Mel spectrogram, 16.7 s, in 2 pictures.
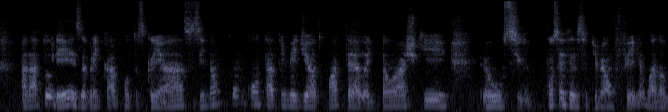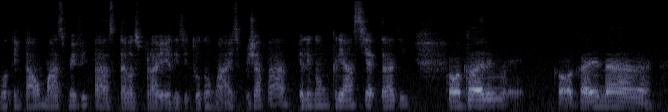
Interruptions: none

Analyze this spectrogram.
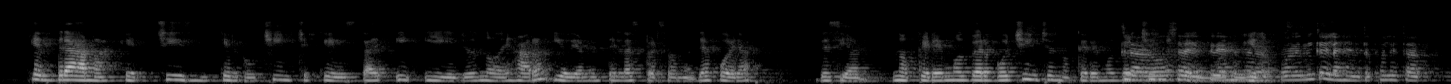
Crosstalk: present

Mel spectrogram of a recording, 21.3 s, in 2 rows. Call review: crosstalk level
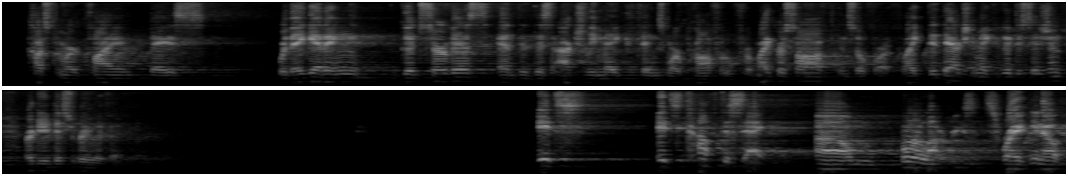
none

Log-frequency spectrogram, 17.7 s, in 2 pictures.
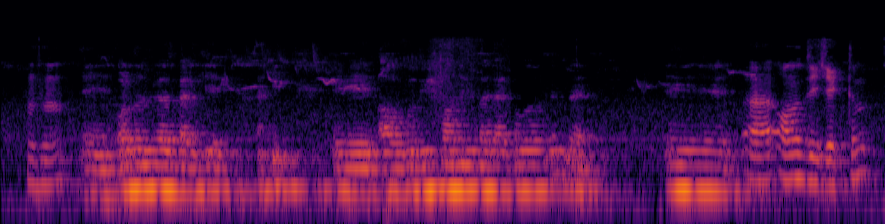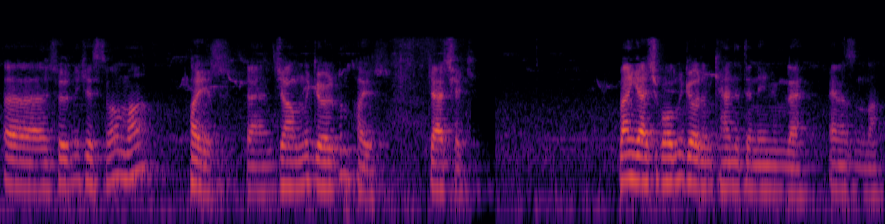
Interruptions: none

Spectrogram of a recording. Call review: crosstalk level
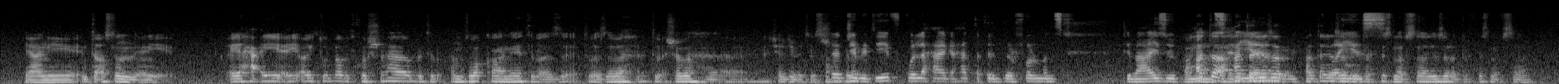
present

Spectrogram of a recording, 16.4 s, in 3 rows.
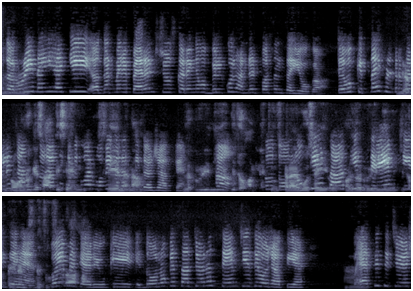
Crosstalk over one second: present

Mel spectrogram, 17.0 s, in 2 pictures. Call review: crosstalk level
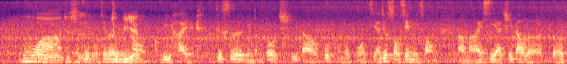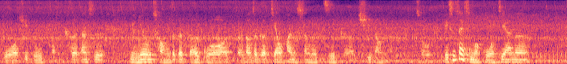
present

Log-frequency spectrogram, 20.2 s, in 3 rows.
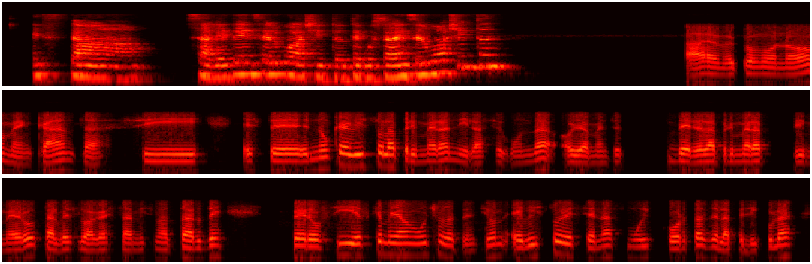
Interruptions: none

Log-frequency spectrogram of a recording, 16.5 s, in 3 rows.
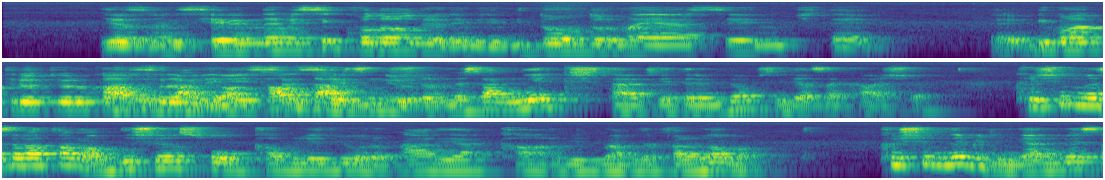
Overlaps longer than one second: present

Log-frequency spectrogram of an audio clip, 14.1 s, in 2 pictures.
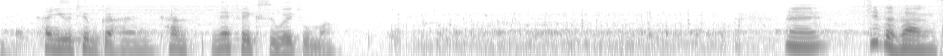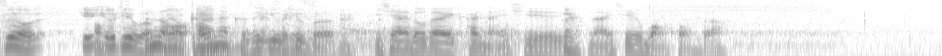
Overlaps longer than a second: present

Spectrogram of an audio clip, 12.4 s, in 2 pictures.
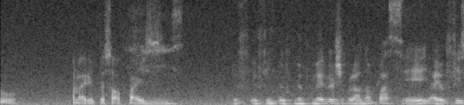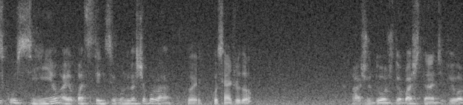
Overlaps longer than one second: none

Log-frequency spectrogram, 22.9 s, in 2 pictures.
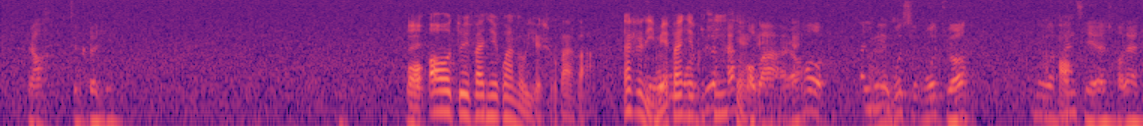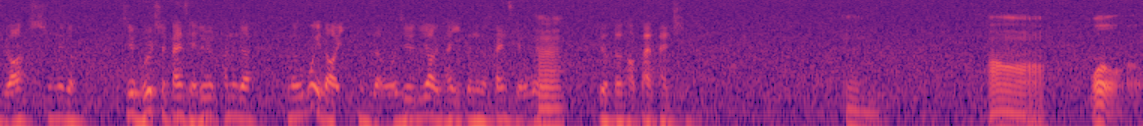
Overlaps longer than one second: present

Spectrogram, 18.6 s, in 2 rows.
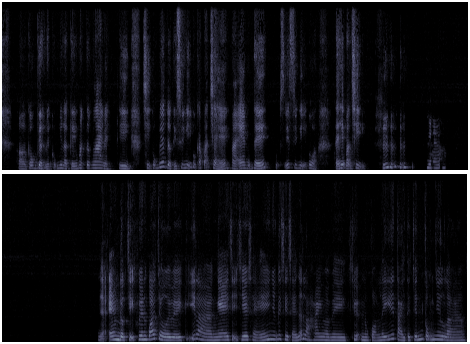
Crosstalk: none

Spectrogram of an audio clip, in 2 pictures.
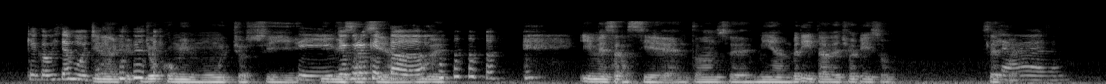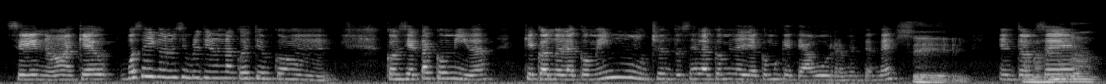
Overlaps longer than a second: present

